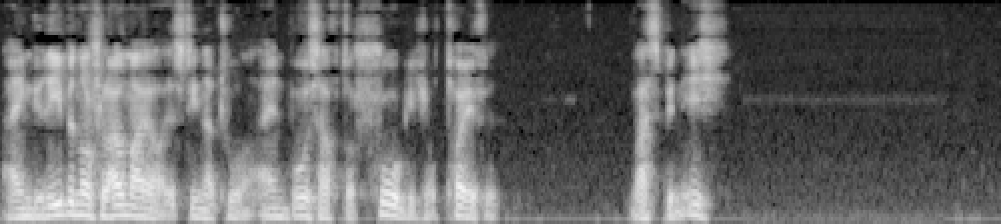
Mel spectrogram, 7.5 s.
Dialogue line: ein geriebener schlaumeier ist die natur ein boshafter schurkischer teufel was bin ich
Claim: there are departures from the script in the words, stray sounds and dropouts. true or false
false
